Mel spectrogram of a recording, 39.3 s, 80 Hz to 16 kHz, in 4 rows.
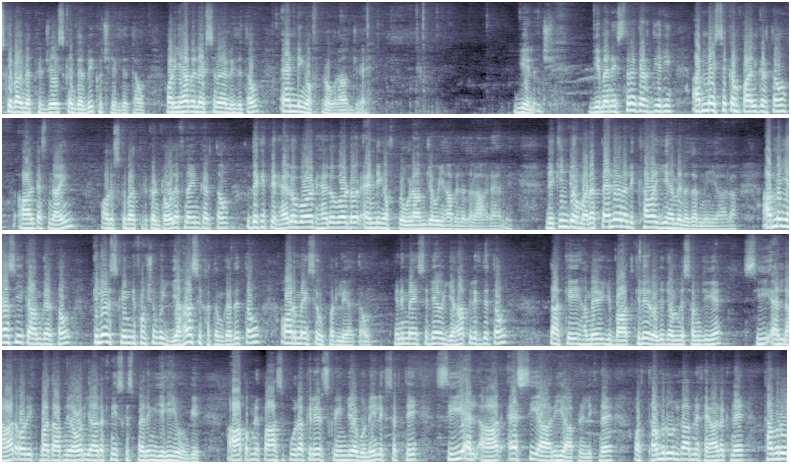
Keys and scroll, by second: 0.0-0.8 typing, 1.1 Left, 2.3-7.3 typing, 2.7 Left, 10.0 alt+F9, 10.8 Return, 11.6 ctrl+F9, 17.3 Return, 20.4 BackSpace, 22.9 Up, 23.8 Left, 25.4 Down, 25.9 Right, 26.3 \, 27.2 BackSpace, 27.5 Return, 28.4-32.3 typing.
